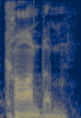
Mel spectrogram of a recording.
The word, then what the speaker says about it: Condom: 10 minutes away called Condom. Is that what you were going for? Yes. It's said exactly like it's spelled.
